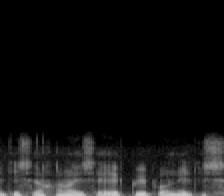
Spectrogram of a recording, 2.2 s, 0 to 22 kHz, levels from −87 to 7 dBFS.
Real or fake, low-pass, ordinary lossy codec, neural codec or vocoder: real; 7.2 kHz; none; none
